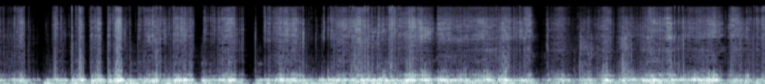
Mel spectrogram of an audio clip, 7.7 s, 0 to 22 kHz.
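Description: Long yellow nails scratch and tap the hollow metal mesh grille on top of a gold desktop condenser microphone. A steady, dense scraping texture with a low hum near 200 Hz is broken by quick taps, and the sound stays muffled with little high-frequency content.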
